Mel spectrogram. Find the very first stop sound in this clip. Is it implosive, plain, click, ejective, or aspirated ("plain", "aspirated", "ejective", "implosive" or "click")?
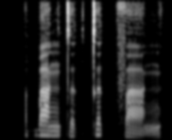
implosive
